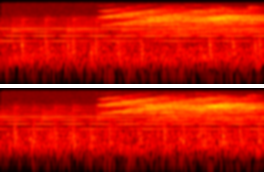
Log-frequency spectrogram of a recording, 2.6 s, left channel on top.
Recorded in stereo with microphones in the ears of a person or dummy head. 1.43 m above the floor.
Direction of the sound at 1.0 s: 10° right (ahead or behind).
